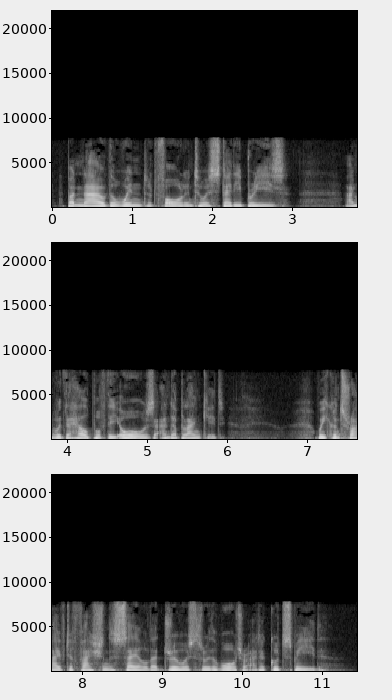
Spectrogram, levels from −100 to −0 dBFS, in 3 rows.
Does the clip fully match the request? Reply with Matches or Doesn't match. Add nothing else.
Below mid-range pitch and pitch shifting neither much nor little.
Matches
